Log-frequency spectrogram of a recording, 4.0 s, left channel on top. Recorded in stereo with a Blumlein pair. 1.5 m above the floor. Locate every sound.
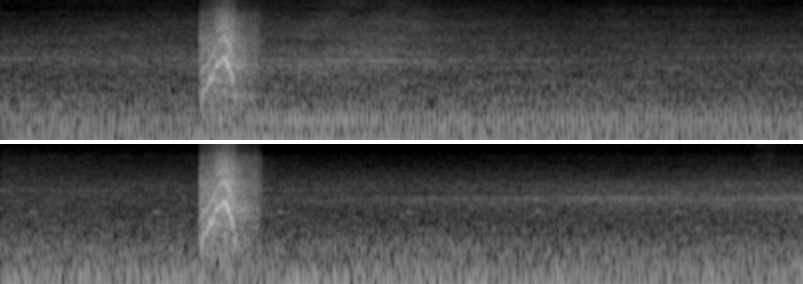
1.0 s a zipper: 10° right, 0.6 m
